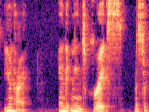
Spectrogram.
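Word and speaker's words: Unhei: turned to joey she nodded slowly yes it's pronounced yoon hai and it means grace mr kim added yoon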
